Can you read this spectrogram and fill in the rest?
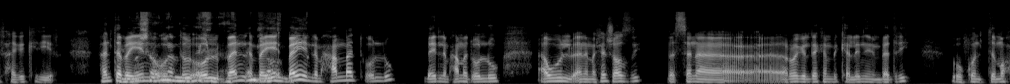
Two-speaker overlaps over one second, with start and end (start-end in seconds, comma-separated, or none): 1.2-3.1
